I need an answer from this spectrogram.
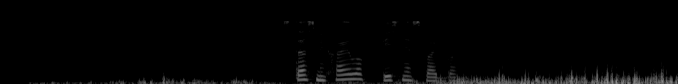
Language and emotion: Russian, neutral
